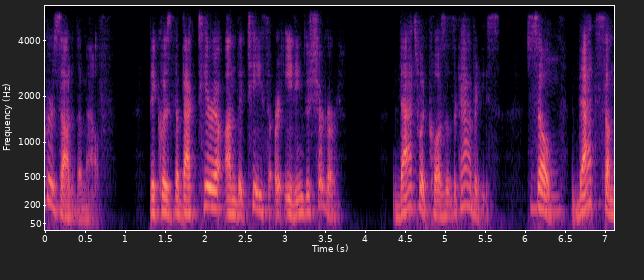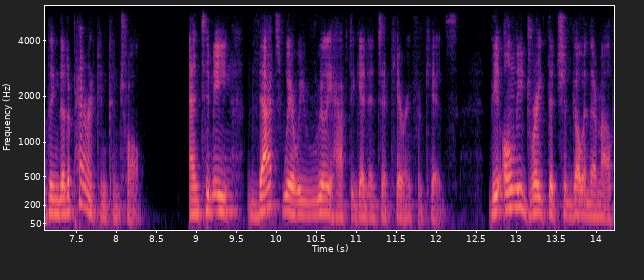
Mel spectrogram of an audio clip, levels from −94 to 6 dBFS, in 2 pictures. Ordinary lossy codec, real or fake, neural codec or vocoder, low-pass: Opus, 24 kbps; real; none; 5.4 kHz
